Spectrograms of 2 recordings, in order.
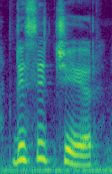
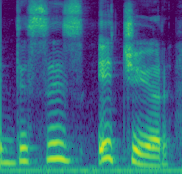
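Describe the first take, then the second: First: Said in the usual way. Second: Slow "This is a chair", with "a" set apart; article clearly voiced. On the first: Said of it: "अगर हम ए नहीं लगाते हैं". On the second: Shown as a demonstration. Teacher showing students the English translation, article "a" clearly sounded. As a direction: draw it out, giving "a" its own beat. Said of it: "तो हम लिखेंगे".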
